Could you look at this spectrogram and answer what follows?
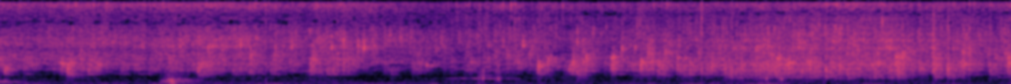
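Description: Whole black pepper dropped into hot oil for a prawn pulao, giving a steady close sizzle and crackle with faint clinks of stirring, no talk.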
